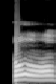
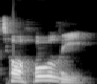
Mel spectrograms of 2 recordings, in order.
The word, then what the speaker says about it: Thule: Like Thule, where I'm from, should be pronounced Thule, not Tohuli.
